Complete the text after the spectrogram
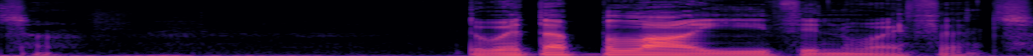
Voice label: "blaidd", Welsh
